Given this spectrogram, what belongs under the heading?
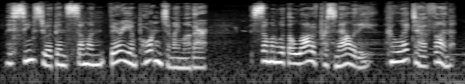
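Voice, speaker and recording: An actress plays a young noblewoman in an anime game, gentle, formal and earnest. Her voice is on the high side and her polite phrases move quickly, with music clearly behind her. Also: lively intonation, lightly acted. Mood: earnest, confiding. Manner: formal, polite, carefully articulated. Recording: background music under the voice.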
